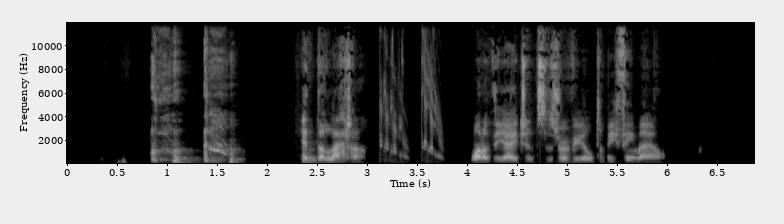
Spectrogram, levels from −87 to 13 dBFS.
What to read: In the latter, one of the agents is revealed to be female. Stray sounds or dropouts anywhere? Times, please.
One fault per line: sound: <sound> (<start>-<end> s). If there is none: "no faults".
sound: cough (0.8-1.8 s)
sound: chirp (3.1-3.8 s)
